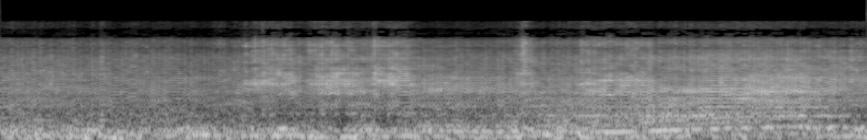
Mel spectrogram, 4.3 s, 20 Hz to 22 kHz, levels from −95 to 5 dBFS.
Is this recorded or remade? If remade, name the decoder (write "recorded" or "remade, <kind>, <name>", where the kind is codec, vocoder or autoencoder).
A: remade, vocoder, Vocos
